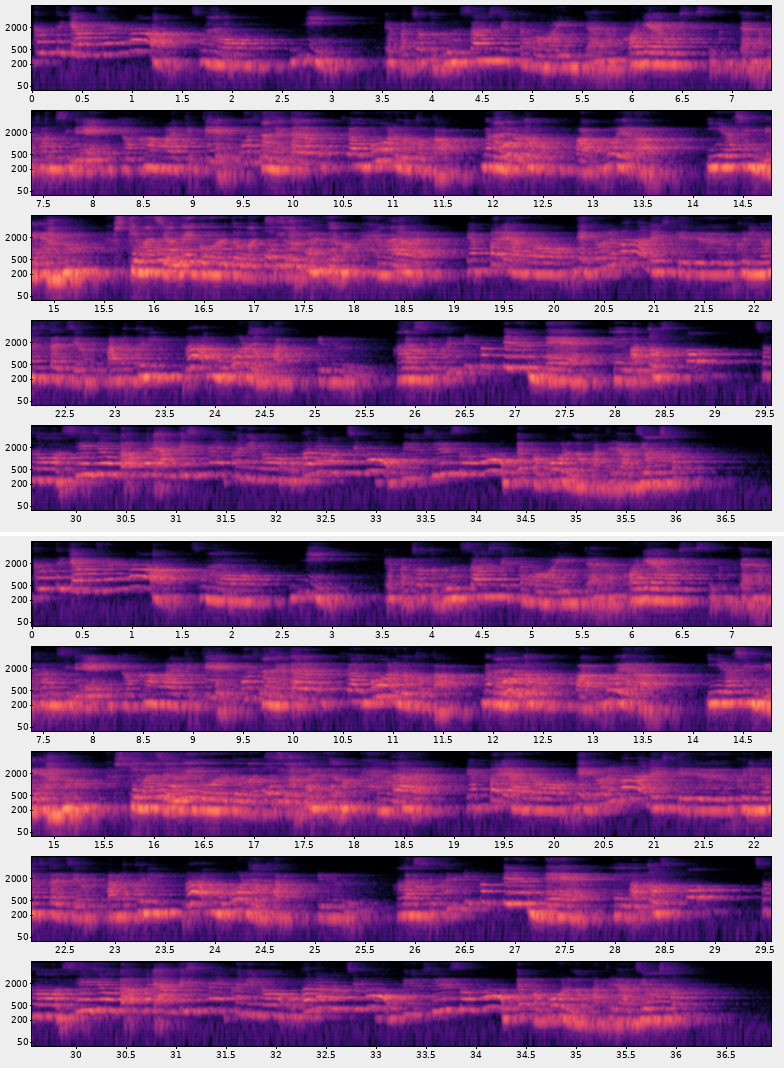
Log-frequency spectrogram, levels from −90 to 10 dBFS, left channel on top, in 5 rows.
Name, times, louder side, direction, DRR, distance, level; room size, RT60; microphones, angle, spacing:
voice 1, 0.0-1.4 1.7-2.2 2.6-3.0 3.5-10.2 10.5-11.6 11.9-13.6 14.1-16.3 17.1-18.7 19.1-24.7 25.0-25.4 25.9-27.7 28.1-28.9 29.5-36.0, equal, 10° right, -4 dB, 2.6 m, -25 dB
voice 2, 7.3-8.2 9.7-10.0 12.0-12.3 15.6-17.9 18.2-18.6 24.3-24.5 25.8-26.2 28.0-28.4 35.7-36.0, left 1 dB, 50° left, 0 dB, 1.3 m, -26 dB
12.0 x 10.0 x 2.6 m, 1.1 s
head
